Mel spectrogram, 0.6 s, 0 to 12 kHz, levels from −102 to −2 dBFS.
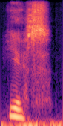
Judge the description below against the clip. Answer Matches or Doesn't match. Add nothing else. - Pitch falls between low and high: Matches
